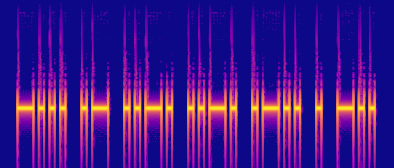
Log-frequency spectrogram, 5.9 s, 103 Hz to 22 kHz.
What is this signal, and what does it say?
Morse code, heard as a keyed tone, about 16 wpm, 700 Hz. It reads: BAFFLED
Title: Pangram Challenge v2 - 15wpm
